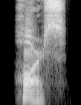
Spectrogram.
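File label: "horse", American phonetics; 英语音标发音（剑桥版）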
